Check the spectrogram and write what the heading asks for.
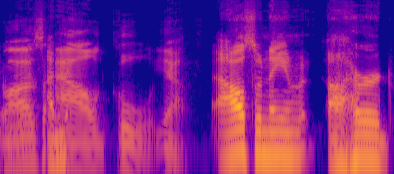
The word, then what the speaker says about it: Ra's al Ghul: Ra's al Ghul. All right. Ra's al Ghul. Yeah. I also named heard Rage al Ghul.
